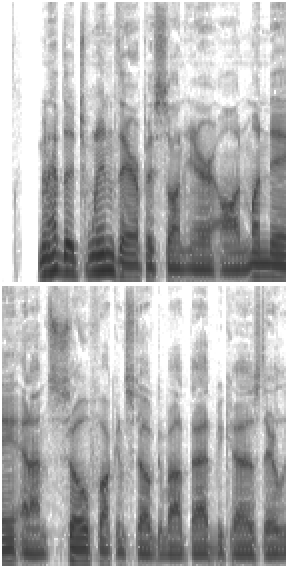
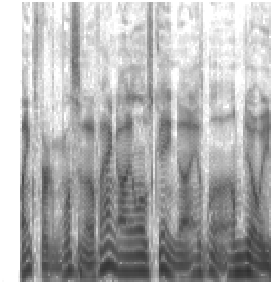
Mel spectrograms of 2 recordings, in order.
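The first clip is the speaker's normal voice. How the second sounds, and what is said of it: Put-on super nerdy voice. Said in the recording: “Do I sound nerdy? Do I sound like super nerdy tonight? ... Am I doing that voice so much that it's becoming like my normal speaking voice?”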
